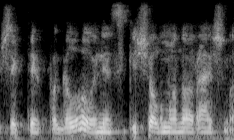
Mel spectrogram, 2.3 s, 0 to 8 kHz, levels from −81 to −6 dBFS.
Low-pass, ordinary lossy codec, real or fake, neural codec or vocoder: 7.2 kHz; Opus, 24 kbps; real; none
